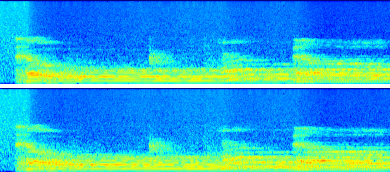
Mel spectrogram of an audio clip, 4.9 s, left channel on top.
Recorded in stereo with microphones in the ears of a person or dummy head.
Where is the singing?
10° left (ahead or behind), 4.5 m.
